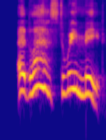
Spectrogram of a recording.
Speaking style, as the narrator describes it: cried Tom Peters, while his face lit up in joy

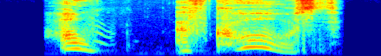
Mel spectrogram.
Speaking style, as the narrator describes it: cried Linda

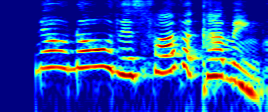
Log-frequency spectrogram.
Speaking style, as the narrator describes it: cried the 2 young Cratchits

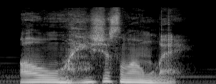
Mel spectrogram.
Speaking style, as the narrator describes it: she said with a sigh

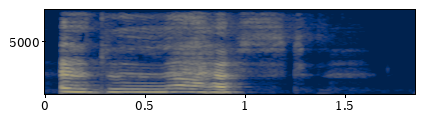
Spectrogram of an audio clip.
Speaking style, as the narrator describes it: Nada cried

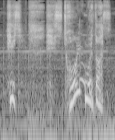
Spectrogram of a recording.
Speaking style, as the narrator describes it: I panted

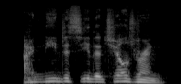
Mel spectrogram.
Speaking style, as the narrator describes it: she snapped

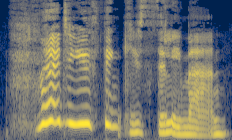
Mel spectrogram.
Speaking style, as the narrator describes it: she said with a laugh

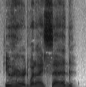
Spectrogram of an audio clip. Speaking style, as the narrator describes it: cried Elizabeth

